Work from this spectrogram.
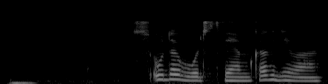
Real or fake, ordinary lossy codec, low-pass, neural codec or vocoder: fake; none; none; codec, 16 kHz, 4 kbps, X-Codec, HuBERT features, trained on general audio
